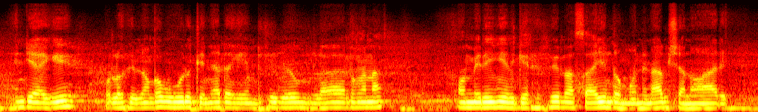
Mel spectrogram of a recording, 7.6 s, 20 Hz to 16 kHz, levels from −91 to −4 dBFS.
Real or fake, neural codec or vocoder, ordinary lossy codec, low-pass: fake; autoencoder, 48 kHz, 32 numbers a frame, DAC-VAE, trained on Japanese speech; none; 14.4 kHz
